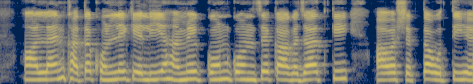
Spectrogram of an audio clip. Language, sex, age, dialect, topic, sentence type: Hindi, male, 25-30, Kanauji Braj Bhasha, banking, question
